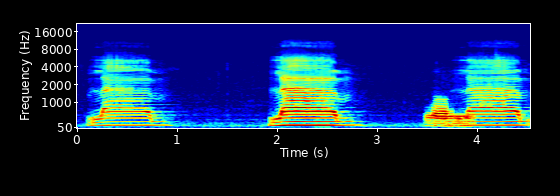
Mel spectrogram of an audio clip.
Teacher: লামটা হচ্ছে জিহ্বার আগার কিনারা, সামনের উপরের দাঁতের মাড়ির সঙ্গে লাগায়, সামনের উপরে যে দাঁত আছে এই দাঁতের মাড়ির সঙ্গে লাগায়, লাগায় কি হবে লাম, লাম, লাম।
